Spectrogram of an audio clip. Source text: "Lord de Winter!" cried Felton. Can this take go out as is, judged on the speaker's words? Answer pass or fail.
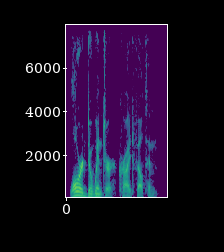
pass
